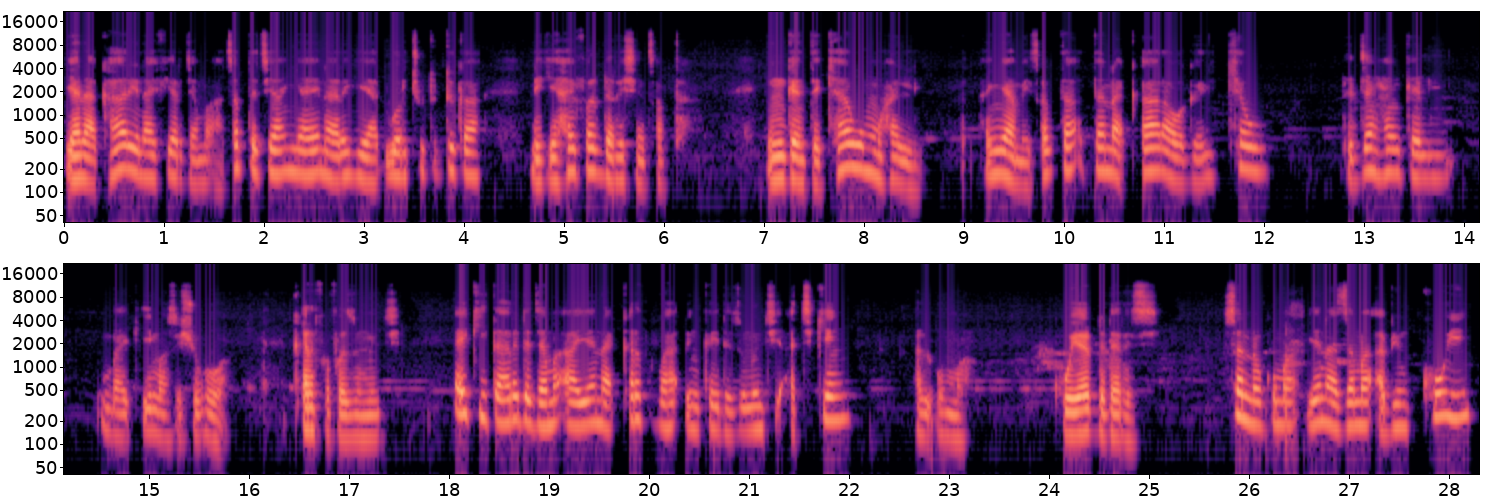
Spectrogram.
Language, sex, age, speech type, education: Hausa, male, 15-29, spontaneous, primary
